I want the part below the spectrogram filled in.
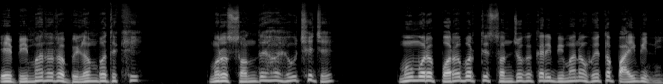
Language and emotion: Odia, fearful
